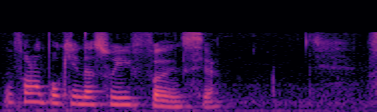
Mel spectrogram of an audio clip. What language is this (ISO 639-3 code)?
por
